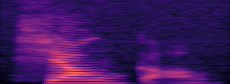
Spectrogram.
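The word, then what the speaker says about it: Xianggang: Hong Kong is spelled H-O-N-G-K-O-N-G because in Cantonese, Hong Kong is pronounced Hong Kong, but in Mandarin, the same two characters, Hong Kong or Hong Kong, is pronounced Xiang Gang.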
